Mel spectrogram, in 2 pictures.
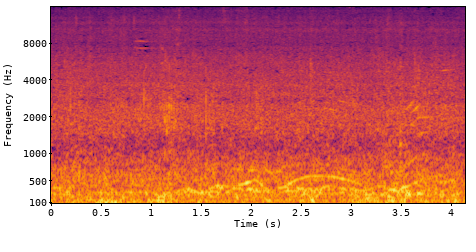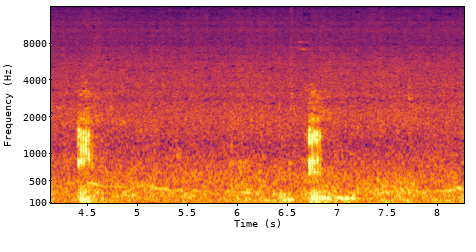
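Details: A Eurasian coot at Zbiljsko Lake on 6 October 2024 gives two short, sharp, explosive notes a couple of seconds apart over a steady low murmur, possibly distant voices.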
